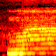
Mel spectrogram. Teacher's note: ma, tapi ma-nya panjangnya bukan 2, panjangnya 5 ya teman-teman. Ma, seperti itu.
